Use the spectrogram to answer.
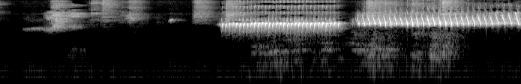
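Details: Canary, a rolling, chattering song used to stir other canaries into singing: faint scratchy notes, then a fast buzzy trill held for over a second, a short gap, and a second even rapid trill.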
